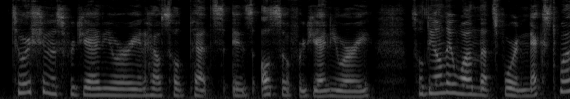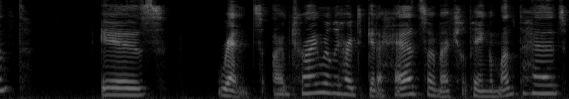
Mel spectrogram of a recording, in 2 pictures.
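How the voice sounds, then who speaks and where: A woman's voice: mid-range voice, darkish tone. Sick young woman chatting. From Canada. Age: young adult. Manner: chatty, counts money aloud. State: sick with a cough. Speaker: budgeting channel host. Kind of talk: casual chat while counting cash. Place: at home.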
